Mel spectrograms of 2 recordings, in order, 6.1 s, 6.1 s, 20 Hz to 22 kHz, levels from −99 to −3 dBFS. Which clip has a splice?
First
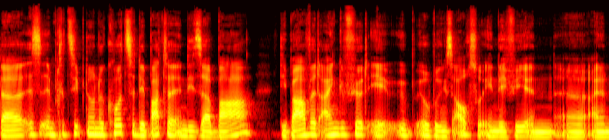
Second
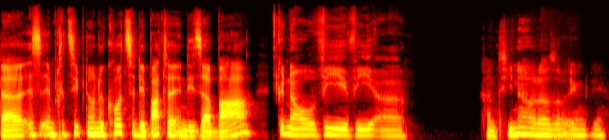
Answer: second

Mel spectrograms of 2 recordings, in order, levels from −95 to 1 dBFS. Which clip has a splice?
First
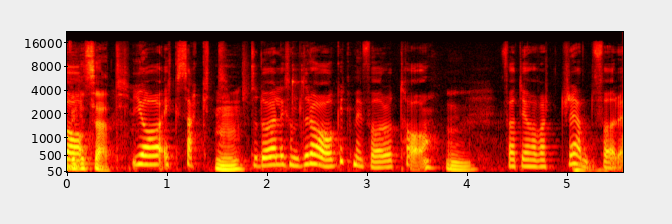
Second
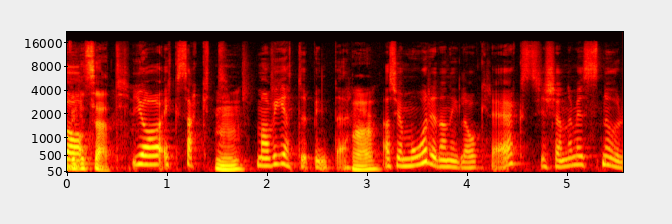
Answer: first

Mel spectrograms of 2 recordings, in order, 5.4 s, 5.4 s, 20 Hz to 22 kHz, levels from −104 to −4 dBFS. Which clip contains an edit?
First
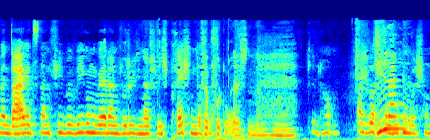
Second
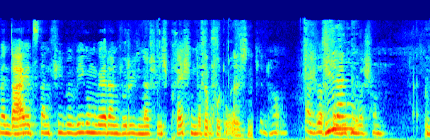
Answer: second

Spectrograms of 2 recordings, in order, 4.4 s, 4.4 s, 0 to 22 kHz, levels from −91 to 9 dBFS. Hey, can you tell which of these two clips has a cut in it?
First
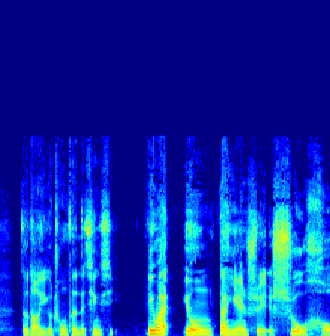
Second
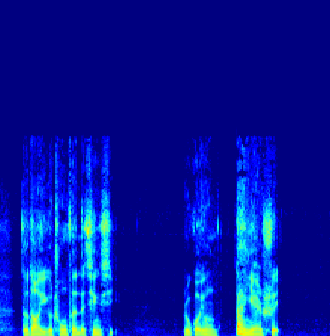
first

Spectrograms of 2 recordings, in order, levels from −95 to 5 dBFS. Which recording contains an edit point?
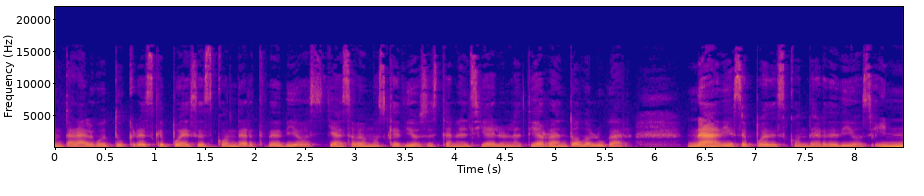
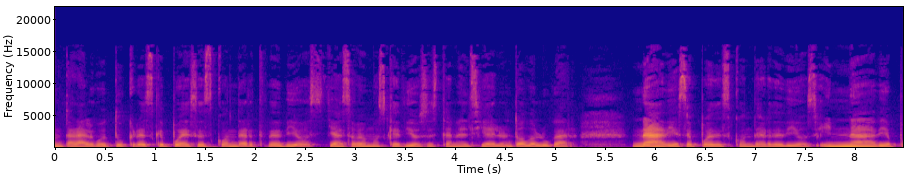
second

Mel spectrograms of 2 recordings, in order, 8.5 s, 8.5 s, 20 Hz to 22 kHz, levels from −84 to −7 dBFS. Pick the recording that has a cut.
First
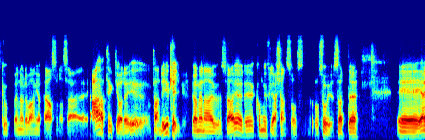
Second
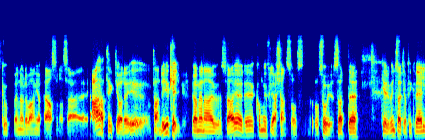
second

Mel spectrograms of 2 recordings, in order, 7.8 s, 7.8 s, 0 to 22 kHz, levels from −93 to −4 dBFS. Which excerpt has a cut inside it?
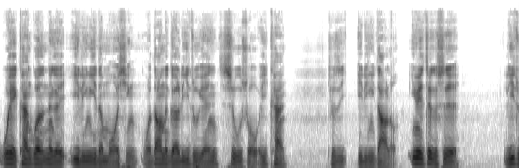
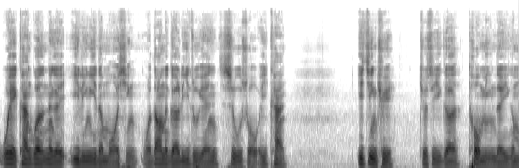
first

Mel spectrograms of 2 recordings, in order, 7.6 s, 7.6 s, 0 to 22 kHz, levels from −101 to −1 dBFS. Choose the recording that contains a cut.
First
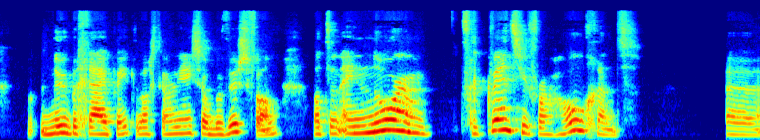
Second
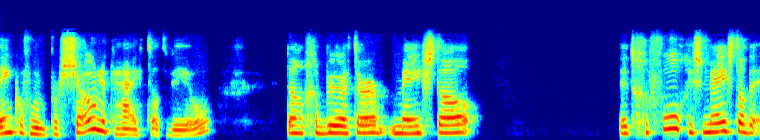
first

